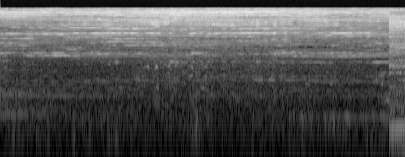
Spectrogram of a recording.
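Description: Abrasive cut-off wheel grinding through a wire-reinforced rubber hydraulic hose, throwing sparks as it cuts the steel braid. The sound is a steady, high-pitched grinding hiss.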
